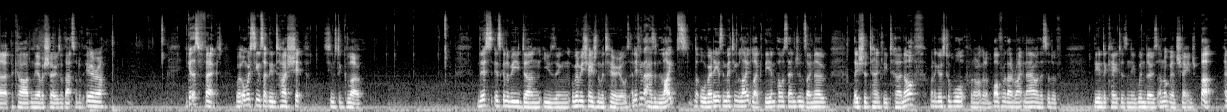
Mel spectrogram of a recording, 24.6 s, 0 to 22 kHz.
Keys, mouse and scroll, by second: 2.2 KP_0, 3.1 scroll up 3, 3.5 shift+middle drag, 3.9 middle click, 4.5 scroll up 2, 4.8 shift+middle click, 5.1 scroll, 5.6 middle click, 5.9 scroll, 6.2 shift+middle click, 6.6 middle click, 6.9 scroll, 7.4 scroll up 2, 7.7 shift+middle click, 8.2 middle click, 9.2 shift+middle drag, 9.6-10.0 middle drag, 10.3 shift+middle drag, 10.8 scroll up 3, 11.6 scroll down 2, 12.0 scroll up 2, 12.3-12.7 middle drag, 12.9 scroll down 2, 13.5 middle click, 13.9 scroll up 1, 14.2-14.8 shift+middle drag, 15.0 middle click, 15.9-16.4 shift+middle drag, 18.0 scroll down 2, 18.8 middle click, 19.3 scroll up 3, 19.8-20.3 middle drag, 21.2-21.8 middle drag, 22.3-22.8 middle drag, 23.2-23.7 middle drag.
